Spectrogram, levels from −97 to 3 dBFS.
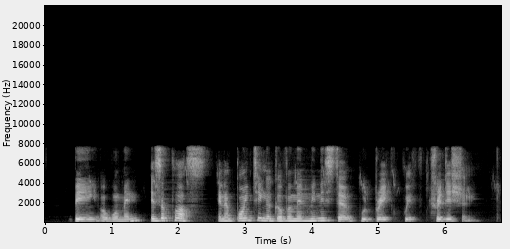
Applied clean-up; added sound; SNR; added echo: neural mask model DeepFilterNet 3.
